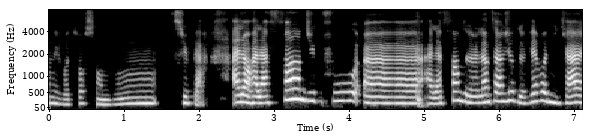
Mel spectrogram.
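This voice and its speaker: A woman's voice: medium pitch, dry recording, muffled recording. A woman hosting an online summit livestream, chatting with viewers and introducing her guest with frequent laughs. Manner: chatty, warm-up banter with viewers, often laughing. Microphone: video call.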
